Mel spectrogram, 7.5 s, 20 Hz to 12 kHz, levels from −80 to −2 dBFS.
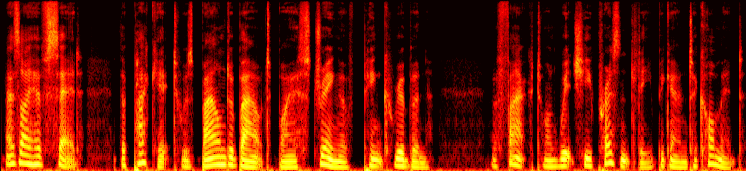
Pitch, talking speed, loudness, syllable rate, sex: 130 Hz, 185 wpm, -20 LUFS, 4.9 syllables/s, male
